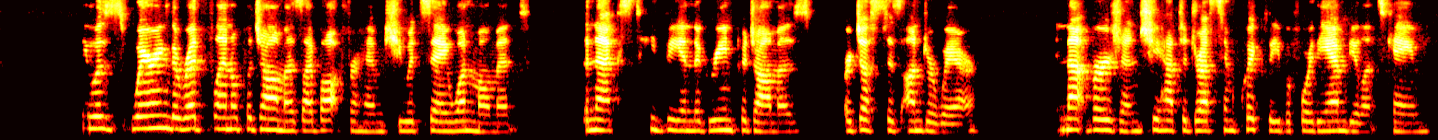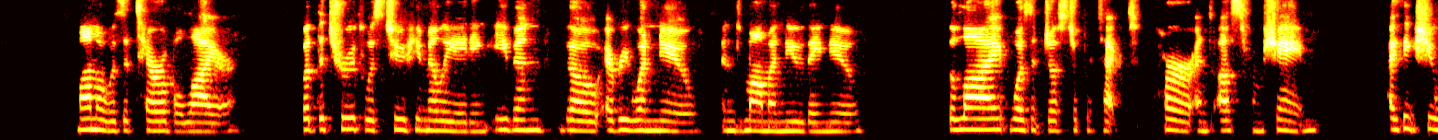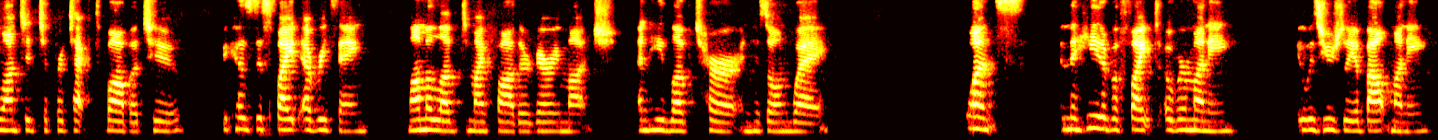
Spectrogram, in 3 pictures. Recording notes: The conversation in this episode was was recorded in October 2020 as part of a series of webinars presented by APAN, the Australian Palestinian Advocacy Network.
